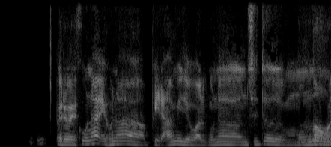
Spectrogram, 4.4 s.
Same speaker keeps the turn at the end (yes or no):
no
